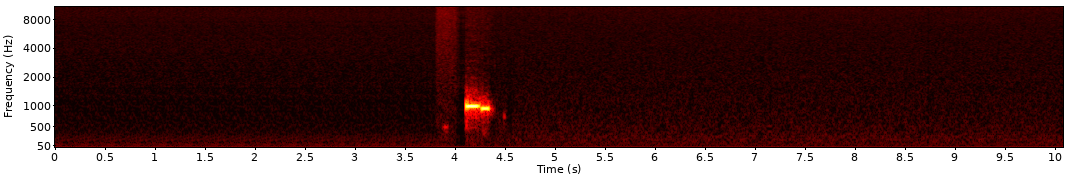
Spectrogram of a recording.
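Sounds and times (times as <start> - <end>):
short electronic beep: 4.1 - 4.4.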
